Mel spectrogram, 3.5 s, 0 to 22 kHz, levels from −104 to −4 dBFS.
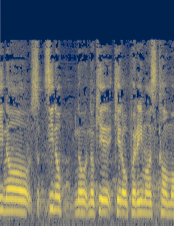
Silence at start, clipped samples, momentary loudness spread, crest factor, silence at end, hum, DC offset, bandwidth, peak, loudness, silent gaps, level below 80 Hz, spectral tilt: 0 s; under 0.1%; 7 LU; 14 dB; 0 s; none; under 0.1%; 12 kHz; -2 dBFS; -15 LUFS; none; -58 dBFS; -4 dB/octave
